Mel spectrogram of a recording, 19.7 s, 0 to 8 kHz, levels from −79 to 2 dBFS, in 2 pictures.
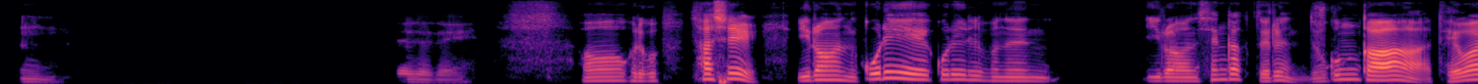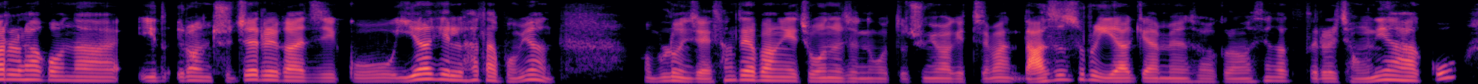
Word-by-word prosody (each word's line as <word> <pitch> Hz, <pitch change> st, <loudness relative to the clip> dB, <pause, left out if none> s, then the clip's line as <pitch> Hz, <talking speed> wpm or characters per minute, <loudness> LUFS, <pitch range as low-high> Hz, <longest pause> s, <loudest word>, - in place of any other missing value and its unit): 응. 90 Hz, -3 st, -17 dB, 2.2 s
네네네. 85 Hz, -2 st, -14 dB, 0.7 s
어 135 Hz, +2 st, -2 dB
그리고 130 Hz, 0 st, -5 dB, 0.2 s
사실 185 Hz, -2 st, +6 dB, 0.3 s
이런 155 Hz, -1 st, +1 dB
꼬리에 195 Hz, -, +3 dB
꼬리를 175 Hz, -2 st, -4 dB
무는 130 Hz, -3 st, -6 dB, 0.6 s
이런 125 Hz, -1 st, -2 dB
생각들은 150 Hz, -, -3 dB
누군가 155 Hz, -, +5 dB
대화를 165 Hz, +8 st, +3 dB
하거나 140 Hz, -5 st, -2 dB
이러 130 Hz, 0 st, -3 dB
이런 135 Hz, 0 st, -2 dB
주제를 155 Hz, +8 st, +3 dB
가지고 120 Hz, -3 st, -1 dB
이야기를 170 Hz, +4 st, +3 dB
하다 145 Hz, -1 st, -2 dB
보면 155 Hz, +9 st, -4 dB, 0.6 s
어 115 Hz, -, -16 dB
물론 130 Hz, +2 st, -3 dB
이제 105 Hz, -2 st, 0 dB
상대방의 145 Hz, -2 st, 0 dB
조언을 115 Hz, -1 st, -2 dB
듣는 105 Hz, -1 st, -8 dB
것도 100 Hz, -1 st, -13 dB
중요하겠지만 110 Hz, +2 st, -5 dB
나 110 Hz, -, +6 dB
스스로 165 Hz, +2 st, -2 dB
이야기하면서 110 Hz, -3 st, -1 dB
그런 100 Hz, 0 st, -10 dB
생각들을 115 Hz, -3 st, -8 dB
정리하고 145 Hz, -, -2 dB
130 Hz, 290 characters per minute, -26 LUFS, 110-160 Hz, 2.2 s, 사실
